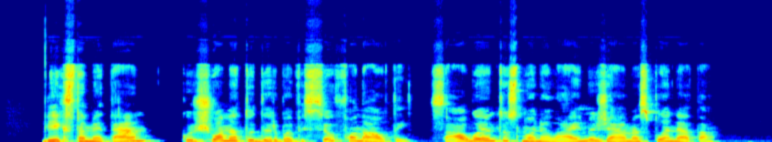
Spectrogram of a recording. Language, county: Lithuanian, Šiauliai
